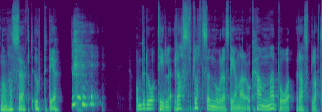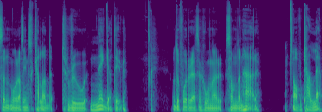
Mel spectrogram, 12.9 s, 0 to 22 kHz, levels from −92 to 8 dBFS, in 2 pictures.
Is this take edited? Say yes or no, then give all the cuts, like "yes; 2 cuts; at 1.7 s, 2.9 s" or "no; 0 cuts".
yes; 3 cuts; at 2.6 s, 3.1 s, 6.9 s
